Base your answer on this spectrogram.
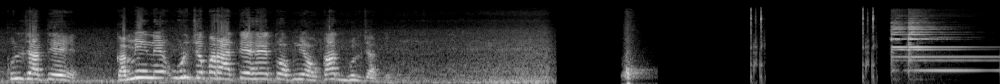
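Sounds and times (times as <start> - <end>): notification bell ding: 8.9 - 10.0.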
